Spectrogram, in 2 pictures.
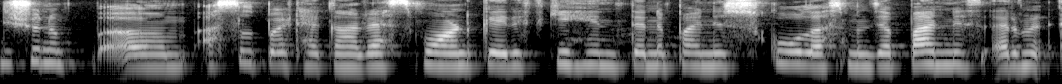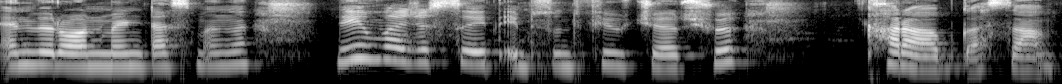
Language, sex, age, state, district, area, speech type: Kashmiri, female, 30-45, Jammu and Kashmir, Budgam, rural, spontaneous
